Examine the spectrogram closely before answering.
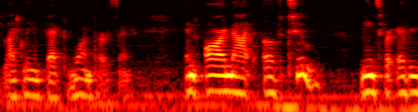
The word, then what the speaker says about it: R naught: like a zero right pronounced are not like not for naught right not like a knot and tie but the r naught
